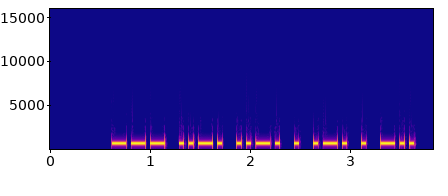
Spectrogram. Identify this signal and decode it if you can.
Morse code, heard as a keyed tone, about 25 wpm, 700 Hz. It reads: OFFERED
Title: ED Suffix - Top 100 Words with Base Words 25wpm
